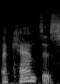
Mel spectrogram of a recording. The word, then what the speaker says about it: Acanthis: their companies Dean Summit who's founder founder of acanthus is that the right pronunciation there yes it is great so I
